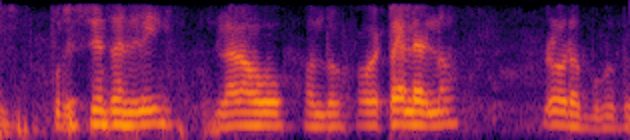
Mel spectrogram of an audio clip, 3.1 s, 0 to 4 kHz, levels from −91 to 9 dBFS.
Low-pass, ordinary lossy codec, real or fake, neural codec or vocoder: 3.6 kHz; none; fake; codec, 24 kHz, 1.5 kbps, HILCodec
